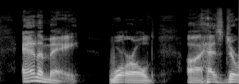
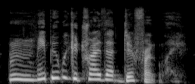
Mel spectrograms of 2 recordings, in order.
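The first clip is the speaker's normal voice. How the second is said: polite director; 11 semitones higher than usual. Retold or imitated. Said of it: "so professional and so nice".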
